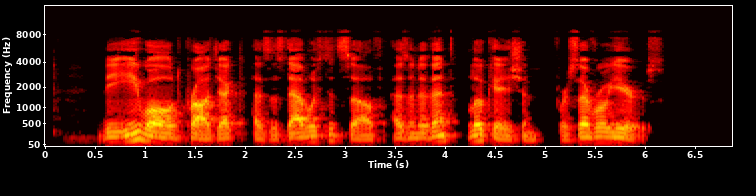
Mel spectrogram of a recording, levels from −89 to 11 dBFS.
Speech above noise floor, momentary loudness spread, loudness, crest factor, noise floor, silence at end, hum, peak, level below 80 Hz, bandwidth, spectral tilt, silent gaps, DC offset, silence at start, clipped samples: 33 dB; 15 LU; -26 LUFS; 20 dB; -59 dBFS; 0.8 s; none; -6 dBFS; -72 dBFS; 9.2 kHz; -4.5 dB/octave; 5.00-5.06 s; under 0.1%; 0.55 s; under 0.1%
